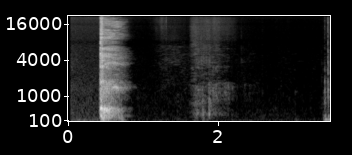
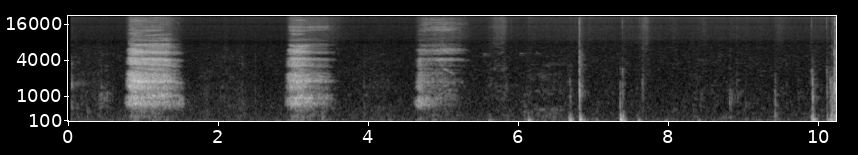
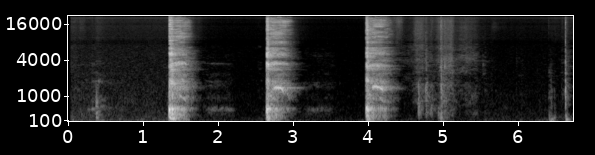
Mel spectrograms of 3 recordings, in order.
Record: {"cough_length": "3.5 s", "cough_amplitude": 32768, "cough_signal_mean_std_ratio": 0.2, "exhalation_length": "10.2 s", "exhalation_amplitude": 23553, "exhalation_signal_mean_std_ratio": 0.35, "three_cough_length": "6.7 s", "three_cough_amplitude": 32768, "three_cough_signal_mean_std_ratio": 0.26, "survey_phase": "beta (2021-08-13 to 2022-03-07)", "age": "45-64", "gender": "Male", "wearing_mask": "No", "symptom_new_continuous_cough": true, "symptom_sore_throat": true, "symptom_fatigue": true, "symptom_fever_high_temperature": true, "symptom_headache": true, "symptom_onset": "1 day", "smoker_status": "Never smoked", "respiratory_condition_asthma": false, "respiratory_condition_other": false, "recruitment_source": "Test and Trace", "submission_delay": "1 day", "covid_test_result": "Positive", "covid_test_method": "RT-qPCR", "covid_ct_value": 21.2, "covid_ct_gene": "ORF1ab gene", "covid_ct_mean": 21.5, "covid_viral_load": "87000 copies/ml", "covid_viral_load_category": "Low viral load (10K-1M copies/ml)"}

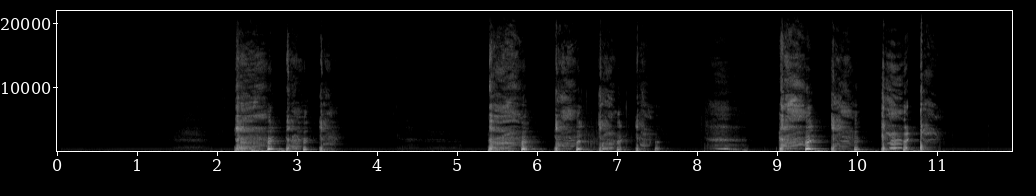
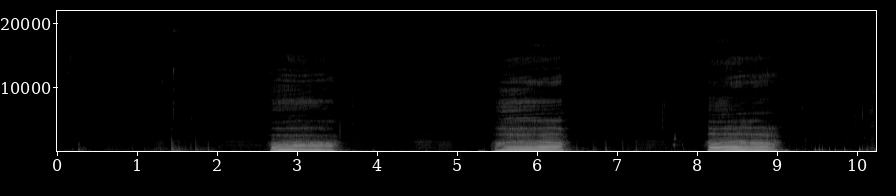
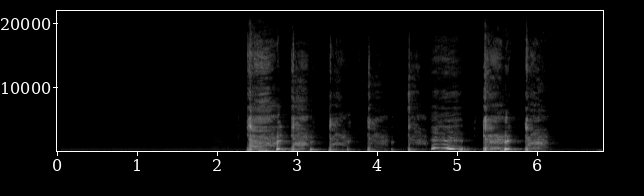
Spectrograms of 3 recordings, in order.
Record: {"three_cough_length": "11.9 s", "three_cough_amplitude": 8358, "three_cough_signal_mean_std_ratio": 0.35, "exhalation_length": "10.2 s", "exhalation_amplitude": 2832, "exhalation_signal_mean_std_ratio": 0.47, "cough_length": "6.8 s", "cough_amplitude": 7155, "cough_signal_mean_std_ratio": 0.36, "survey_phase": "beta (2021-08-13 to 2022-03-07)", "age": "45-64", "gender": "Female", "wearing_mask": "No", "symptom_cough_any": true, "symptom_runny_or_blocked_nose": true, "symptom_shortness_of_breath": true, "symptom_sore_throat": true, "symptom_abdominal_pain": true, "symptom_fatigue": true, "symptom_headache": true, "symptom_change_to_sense_of_smell_or_taste": true, "symptom_loss_of_taste": true, "symptom_other": true, "symptom_onset": "3 days", "smoker_status": "Never smoked", "respiratory_condition_asthma": false, "respiratory_condition_other": false, "recruitment_source": "Test and Trace", "submission_delay": "1 day", "covid_test_result": "Positive", "covid_test_method": "RT-qPCR", "covid_ct_value": 19.3, "covid_ct_gene": "ORF1ab gene"}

